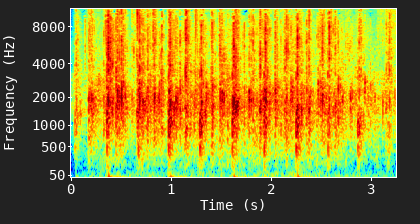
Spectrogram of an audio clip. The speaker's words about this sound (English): Oh, claps to him.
